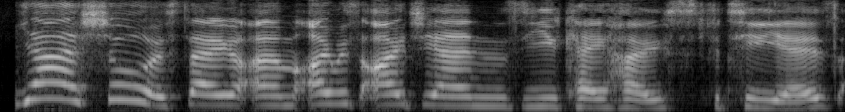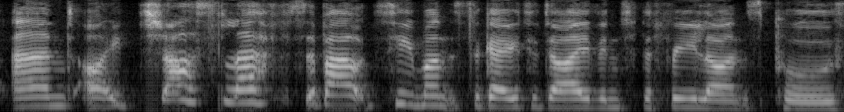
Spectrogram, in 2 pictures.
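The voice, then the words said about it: British accent. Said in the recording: “your lovely accent ... a British games journalist”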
